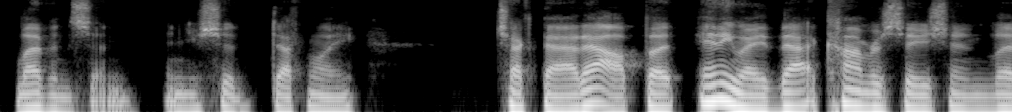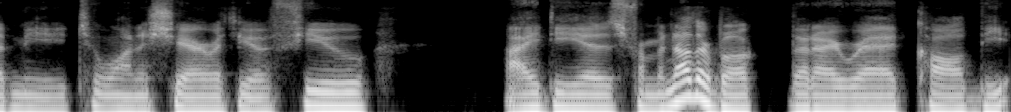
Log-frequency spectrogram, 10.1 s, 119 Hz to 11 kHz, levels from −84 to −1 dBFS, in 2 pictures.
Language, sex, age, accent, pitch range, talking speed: English, male, 40-59, American, 115-140 Hz, 185 wpm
